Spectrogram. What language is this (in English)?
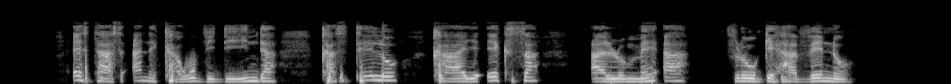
Esperanto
